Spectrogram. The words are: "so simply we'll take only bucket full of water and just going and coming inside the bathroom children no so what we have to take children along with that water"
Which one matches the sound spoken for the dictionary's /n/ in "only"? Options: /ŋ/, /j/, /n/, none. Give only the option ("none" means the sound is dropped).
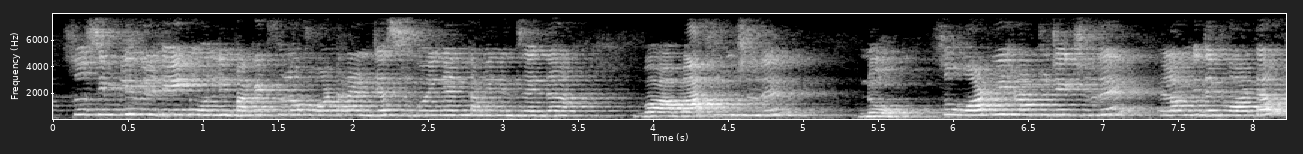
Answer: /n/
